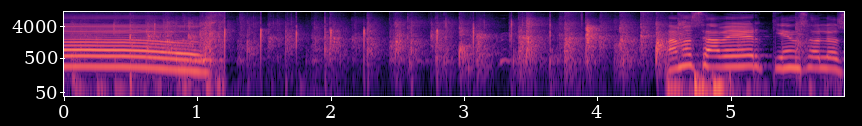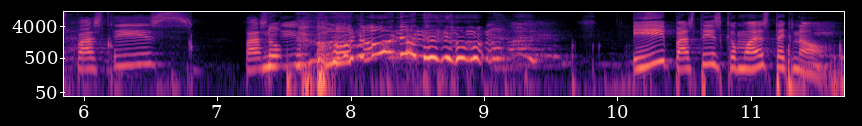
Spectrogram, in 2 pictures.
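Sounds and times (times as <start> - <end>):
audience applause: 0.4 - 4.7
speech: 4.6 - 9.5, 10.1 - 11.6
laughter: 7.6 - 9.6.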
